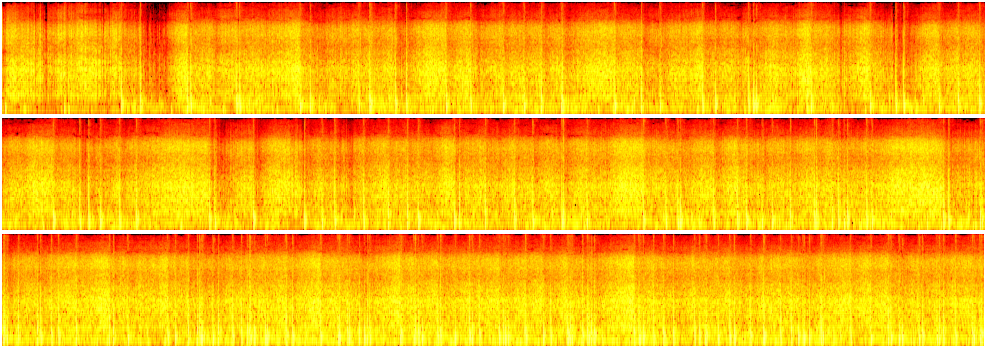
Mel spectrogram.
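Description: Fireworks display with white crackling stars and ground fountains: a dense, unbroken crackle of many small rapid pops.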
